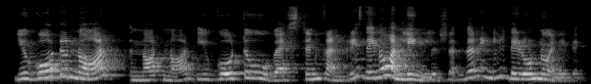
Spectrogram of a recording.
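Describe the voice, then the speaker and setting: With audible room echo, a woman talks at a fairly quick pace in a high voice. Her pitch swings very widely. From India. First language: an Indian language. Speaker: podcast host, physiotherapist. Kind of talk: interview podcast chat. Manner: animated.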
